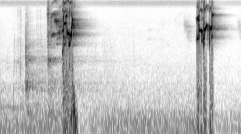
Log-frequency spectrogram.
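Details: Lovebird screeching as a lure for other lovebirds to learn singing: a faint note, then a loud grating squawk, quiet, and a second harsh stuttered screech, over a steady thin whine.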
